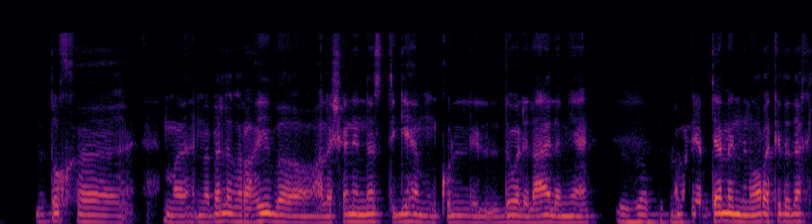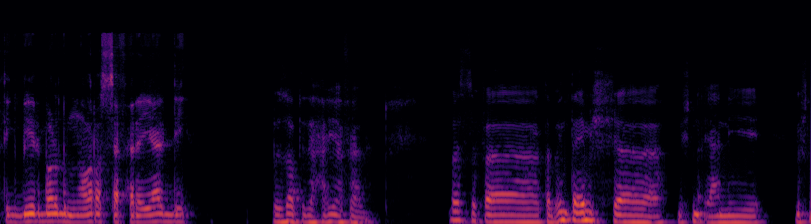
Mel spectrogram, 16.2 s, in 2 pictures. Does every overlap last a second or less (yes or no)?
yes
